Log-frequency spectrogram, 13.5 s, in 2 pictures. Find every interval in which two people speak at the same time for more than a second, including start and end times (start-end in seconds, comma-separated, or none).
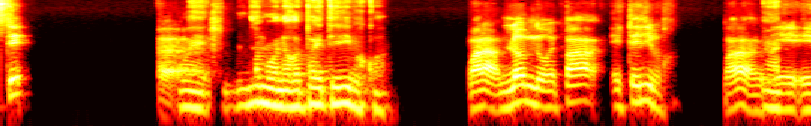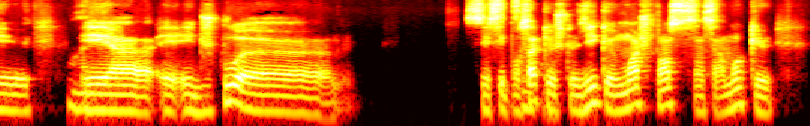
none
